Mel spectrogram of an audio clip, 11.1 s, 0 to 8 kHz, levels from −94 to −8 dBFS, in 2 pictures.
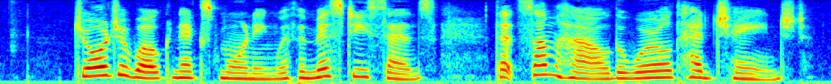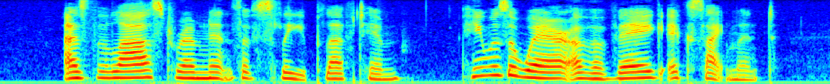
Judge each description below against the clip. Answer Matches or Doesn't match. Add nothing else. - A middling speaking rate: Matches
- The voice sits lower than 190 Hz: Doesn't match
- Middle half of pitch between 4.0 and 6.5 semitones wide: Doesn't match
